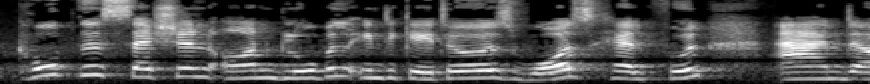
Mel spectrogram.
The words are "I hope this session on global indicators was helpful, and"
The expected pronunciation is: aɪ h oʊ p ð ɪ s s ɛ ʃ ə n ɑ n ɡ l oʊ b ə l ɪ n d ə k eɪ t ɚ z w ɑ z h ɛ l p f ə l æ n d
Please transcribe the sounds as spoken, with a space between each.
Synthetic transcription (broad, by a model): h oʊ p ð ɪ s s ɛ ʃ ə n ɑ n ɡ l oʊ b ə l ɪ n d ə k eɪ t ɚ z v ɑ z h ɛ l p f ə l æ n d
